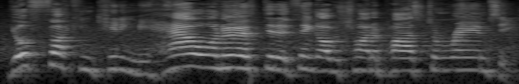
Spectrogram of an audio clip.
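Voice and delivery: exasperated outburst at the game; angry disbelief. Real, not acted. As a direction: snap in real frustration. Misplaced pass in game.

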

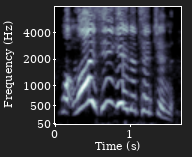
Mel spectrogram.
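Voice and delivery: high, loud disbelief; incredulous protest. Real, not acted. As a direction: demand to know why, voice shooting up. Protesting the unfair punishment.

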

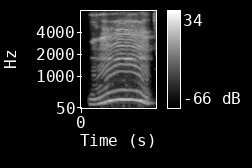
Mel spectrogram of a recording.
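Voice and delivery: usual speaking voice

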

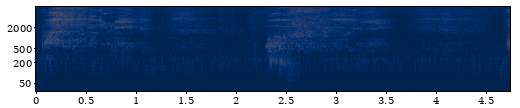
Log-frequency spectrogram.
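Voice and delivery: very slow, drawn-out strained whisper; strained groan. Real, not acted. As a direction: drag it out through the pain. Groaning through push-up pain.

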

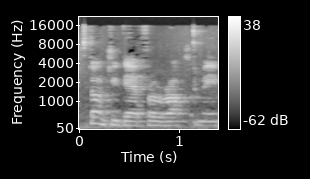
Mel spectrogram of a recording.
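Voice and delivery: usual speaking voice

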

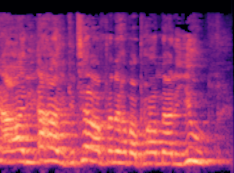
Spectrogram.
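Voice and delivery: very fast, high sergeant imitation; amused high-pitched retold warning; drill sergeant. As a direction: rattle off a warning as a mock sergeant. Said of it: "little dude that was yelling".

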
